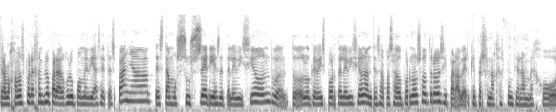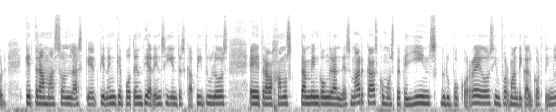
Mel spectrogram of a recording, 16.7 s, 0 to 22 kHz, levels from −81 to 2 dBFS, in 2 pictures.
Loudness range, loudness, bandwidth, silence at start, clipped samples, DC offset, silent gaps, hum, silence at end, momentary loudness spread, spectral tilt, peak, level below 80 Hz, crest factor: 2 LU; -29 LUFS; 13.5 kHz; 0 s; under 0.1%; under 0.1%; none; none; 0 s; 7 LU; -5 dB/octave; -12 dBFS; -56 dBFS; 18 dB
